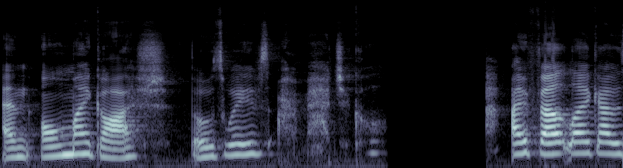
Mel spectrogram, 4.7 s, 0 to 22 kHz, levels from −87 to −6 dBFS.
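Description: This speech clip has a clipped start after a pause: following a half-second silence, the sound resumes abruptly at 3.33 s, with about 0.32 s missing up to 3.65 s. The output device appears to have gone to sleep during the pause and needed time to wake and lock again, swallowing the opening of the next utterance. Muted pauses would only drop the background during the gap, leaving the speech onset intact; here the speech itself begins partway through.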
